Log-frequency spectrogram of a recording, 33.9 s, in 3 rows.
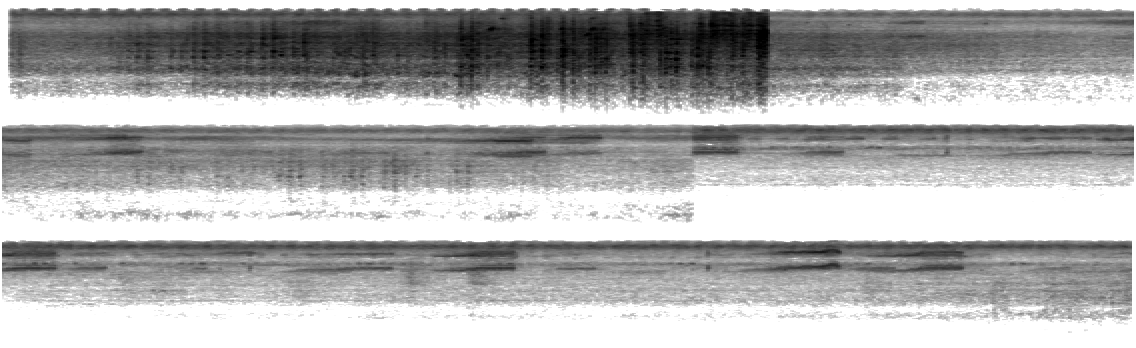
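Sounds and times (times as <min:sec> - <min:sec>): train wheels clattering on rails: 0:00.1 - 0:09.0, 0:12.2 - 0:17.3
distant train running: 0:00.1 - 0:18.2, 0:30.0 - 0:33.9
insects chirping: 0:00.2 - 0:07.6, 0:08.2 - 0:33.9.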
